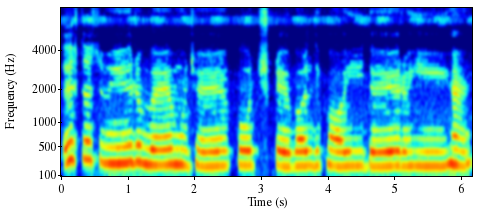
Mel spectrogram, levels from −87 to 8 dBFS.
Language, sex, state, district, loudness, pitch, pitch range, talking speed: Hindi, female, Madhya Pradesh, Umaria, -14 LUFS, 220 Hz, 210-235 Hz, 95 wpm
